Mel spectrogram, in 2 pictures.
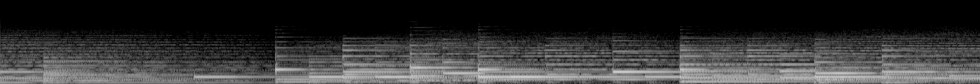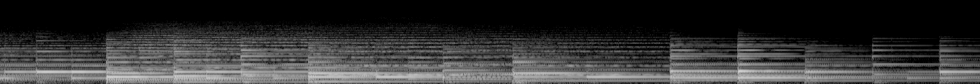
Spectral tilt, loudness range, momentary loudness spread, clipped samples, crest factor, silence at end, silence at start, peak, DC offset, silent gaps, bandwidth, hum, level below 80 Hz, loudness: -8.5 dB/octave; 4 LU; 11 LU; under 0.1%; 16 dB; 0 s; 0 s; -4 dBFS; under 0.1%; none; 6.6 kHz; none; -50 dBFS; -20 LUFS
